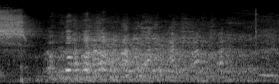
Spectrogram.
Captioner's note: audience laughing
